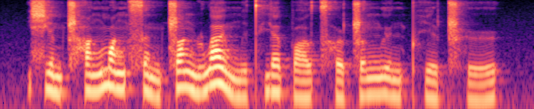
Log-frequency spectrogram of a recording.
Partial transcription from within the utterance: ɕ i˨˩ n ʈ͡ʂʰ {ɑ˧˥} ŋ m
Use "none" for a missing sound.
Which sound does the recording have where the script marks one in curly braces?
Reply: ɑ˧˥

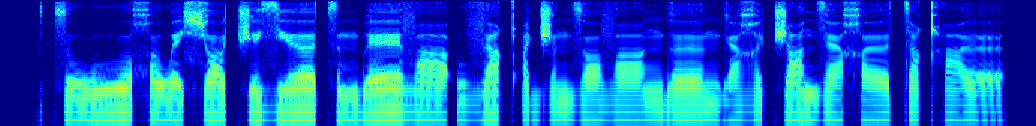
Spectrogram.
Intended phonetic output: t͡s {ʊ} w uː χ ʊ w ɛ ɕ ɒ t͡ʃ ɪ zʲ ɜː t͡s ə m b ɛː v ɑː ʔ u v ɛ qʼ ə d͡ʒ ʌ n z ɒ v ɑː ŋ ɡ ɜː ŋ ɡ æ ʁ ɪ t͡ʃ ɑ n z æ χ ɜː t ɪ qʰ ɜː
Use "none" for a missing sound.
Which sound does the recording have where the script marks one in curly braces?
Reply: ʊ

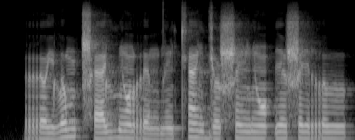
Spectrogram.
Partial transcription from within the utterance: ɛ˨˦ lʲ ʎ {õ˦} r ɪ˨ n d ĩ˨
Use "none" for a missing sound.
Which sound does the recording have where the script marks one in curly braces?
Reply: õ˦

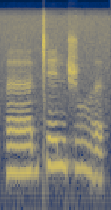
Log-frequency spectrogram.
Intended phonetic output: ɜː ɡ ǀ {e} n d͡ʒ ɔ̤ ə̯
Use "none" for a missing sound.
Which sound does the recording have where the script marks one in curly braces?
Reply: e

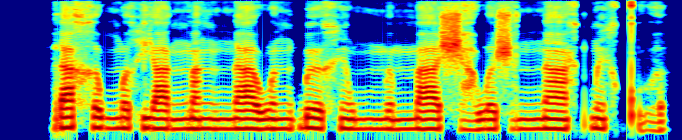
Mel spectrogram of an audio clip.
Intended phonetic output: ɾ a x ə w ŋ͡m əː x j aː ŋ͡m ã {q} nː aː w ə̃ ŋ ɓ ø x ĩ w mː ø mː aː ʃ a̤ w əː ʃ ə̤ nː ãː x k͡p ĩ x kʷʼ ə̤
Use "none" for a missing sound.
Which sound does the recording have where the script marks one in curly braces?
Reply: ŋ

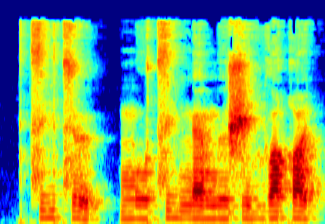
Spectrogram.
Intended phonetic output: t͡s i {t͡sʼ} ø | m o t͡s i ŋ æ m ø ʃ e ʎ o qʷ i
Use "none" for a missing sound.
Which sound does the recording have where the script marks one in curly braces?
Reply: t͡s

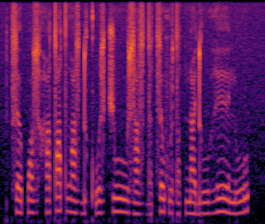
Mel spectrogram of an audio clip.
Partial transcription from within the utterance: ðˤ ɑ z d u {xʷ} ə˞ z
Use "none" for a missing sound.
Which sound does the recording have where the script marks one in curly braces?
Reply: kʷʼ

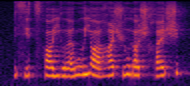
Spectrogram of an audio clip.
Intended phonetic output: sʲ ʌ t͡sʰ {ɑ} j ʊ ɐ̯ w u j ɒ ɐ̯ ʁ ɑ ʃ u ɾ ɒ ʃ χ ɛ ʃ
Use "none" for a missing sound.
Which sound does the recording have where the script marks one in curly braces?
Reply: ɒ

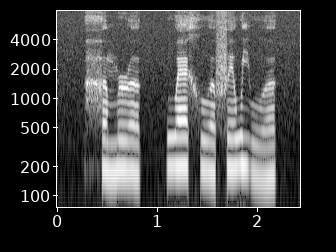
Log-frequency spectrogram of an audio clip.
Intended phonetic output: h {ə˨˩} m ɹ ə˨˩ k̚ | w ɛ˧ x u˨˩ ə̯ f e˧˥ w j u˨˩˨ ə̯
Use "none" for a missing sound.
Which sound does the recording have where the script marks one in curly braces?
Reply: ə˨˩˨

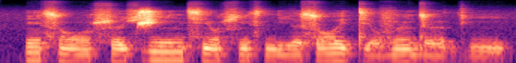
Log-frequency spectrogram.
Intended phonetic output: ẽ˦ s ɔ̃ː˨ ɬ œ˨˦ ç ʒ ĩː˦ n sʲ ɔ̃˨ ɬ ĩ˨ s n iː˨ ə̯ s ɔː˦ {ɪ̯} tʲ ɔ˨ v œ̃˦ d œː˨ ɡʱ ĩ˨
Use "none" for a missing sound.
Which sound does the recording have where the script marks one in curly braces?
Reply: ɪ̯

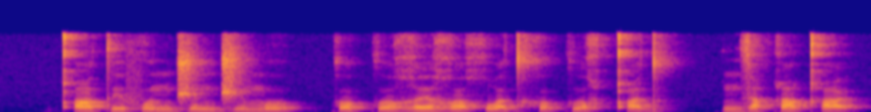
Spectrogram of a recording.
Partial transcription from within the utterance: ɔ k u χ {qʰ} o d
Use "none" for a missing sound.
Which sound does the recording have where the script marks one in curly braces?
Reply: qʼ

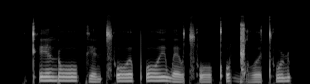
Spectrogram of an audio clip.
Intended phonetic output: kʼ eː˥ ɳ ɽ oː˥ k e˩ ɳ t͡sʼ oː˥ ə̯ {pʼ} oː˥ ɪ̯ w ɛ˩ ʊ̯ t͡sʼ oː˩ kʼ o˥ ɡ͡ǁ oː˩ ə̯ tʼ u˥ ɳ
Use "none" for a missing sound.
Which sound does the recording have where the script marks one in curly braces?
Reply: pʼ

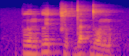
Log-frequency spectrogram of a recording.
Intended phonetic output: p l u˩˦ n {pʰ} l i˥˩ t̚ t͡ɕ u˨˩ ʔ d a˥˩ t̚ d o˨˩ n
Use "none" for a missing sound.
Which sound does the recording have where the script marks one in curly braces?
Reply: p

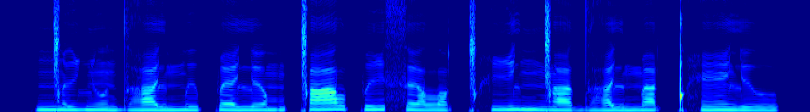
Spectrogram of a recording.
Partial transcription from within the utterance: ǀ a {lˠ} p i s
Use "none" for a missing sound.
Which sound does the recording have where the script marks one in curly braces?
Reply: lˠ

